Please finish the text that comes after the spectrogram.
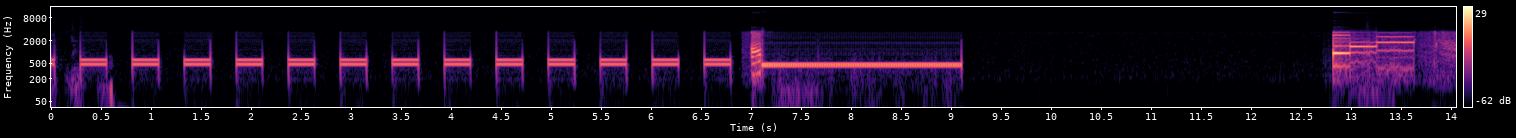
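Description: Telephone line tones during a phone system fault on a board meeting call: a run of about a dozen short, evenly spaced beeps, then a steady tone for two seconds, silence, and a brief harsh burst at the end.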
